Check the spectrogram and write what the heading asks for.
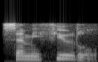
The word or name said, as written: semifeudal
